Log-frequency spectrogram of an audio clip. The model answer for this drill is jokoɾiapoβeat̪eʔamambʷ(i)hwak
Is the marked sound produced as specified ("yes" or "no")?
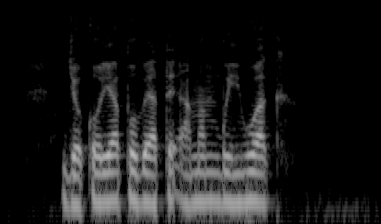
yes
